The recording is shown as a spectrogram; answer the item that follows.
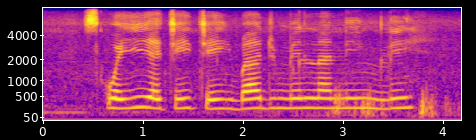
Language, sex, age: Southern Sotho, female, 25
